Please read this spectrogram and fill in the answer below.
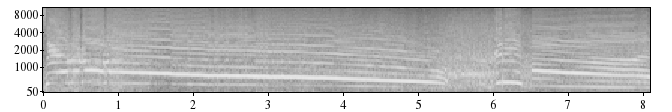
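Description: A sports commentator's drawn-out goal shout: one long held cry of about five seconds, slowly falling in pitch, then after a brief break a short call and a second long held cry.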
